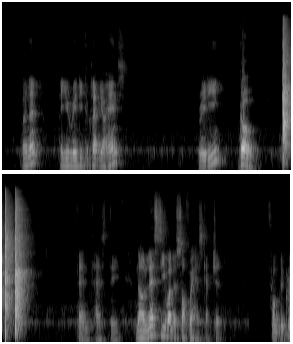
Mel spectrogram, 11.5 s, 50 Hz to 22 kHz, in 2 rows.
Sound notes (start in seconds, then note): 5.6 clap, Clap, Clap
